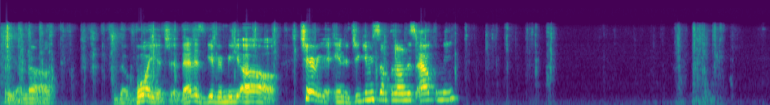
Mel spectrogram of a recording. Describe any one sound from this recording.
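Paper cards rustle as they are shuffled.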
